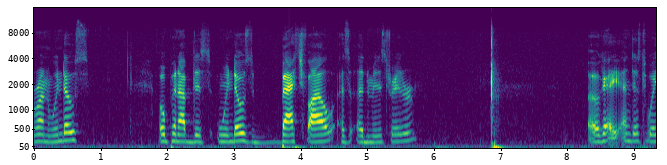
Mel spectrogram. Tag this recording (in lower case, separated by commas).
inside a small room, speech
